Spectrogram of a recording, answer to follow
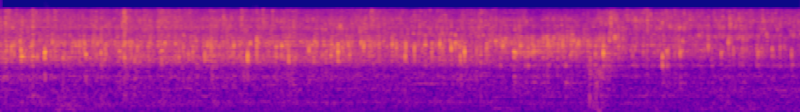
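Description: Chopped onion frying in dendê palm oil in a metal pan, a steady sizzle with light crackling as the onion browns.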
